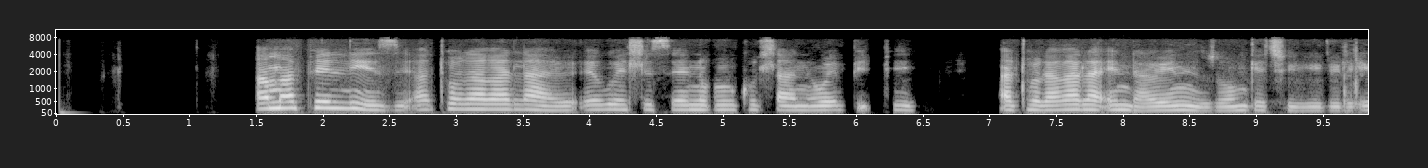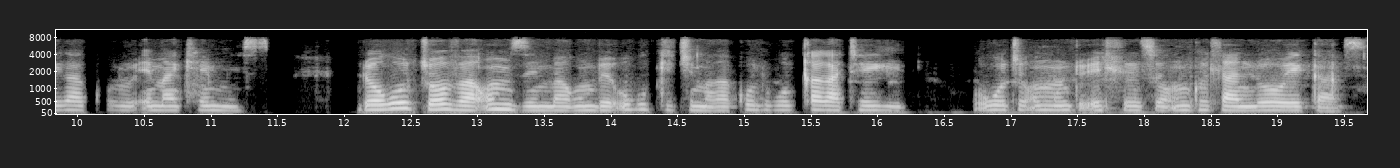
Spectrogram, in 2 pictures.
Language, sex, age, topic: North Ndebele, female, 50+, health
